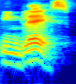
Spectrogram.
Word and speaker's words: inglés: There's an accent on that E right there, inglés.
